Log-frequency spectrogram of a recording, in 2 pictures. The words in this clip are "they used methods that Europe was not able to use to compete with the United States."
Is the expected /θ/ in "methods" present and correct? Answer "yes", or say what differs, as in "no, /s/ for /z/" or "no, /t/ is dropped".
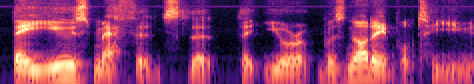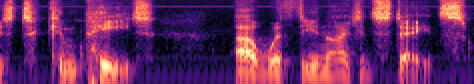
yes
